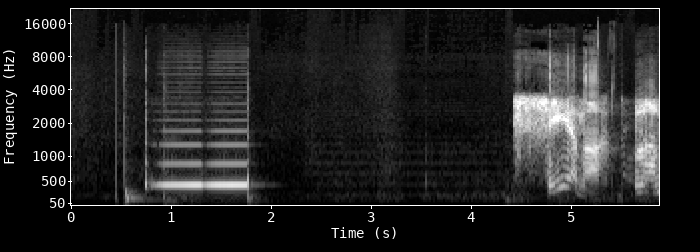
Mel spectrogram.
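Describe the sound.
A single steady telephone ringing tone sounds for about a second while a call is placed, followed by a pause of silence before a person's voice comes on the line.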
